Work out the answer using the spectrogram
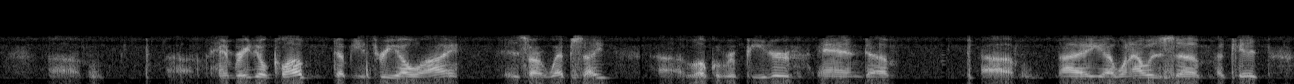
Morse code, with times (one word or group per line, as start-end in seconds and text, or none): none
